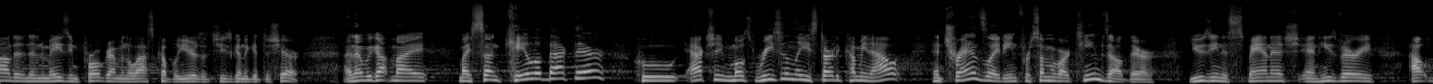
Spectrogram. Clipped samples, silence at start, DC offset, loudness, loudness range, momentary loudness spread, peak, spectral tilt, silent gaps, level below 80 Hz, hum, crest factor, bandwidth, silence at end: under 0.1%; 0 s; under 0.1%; -31 LUFS; 3 LU; 7 LU; -10 dBFS; -5.5 dB/octave; none; -86 dBFS; none; 20 dB; 19 kHz; 0 s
